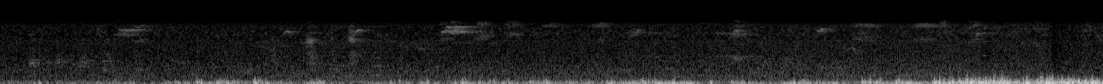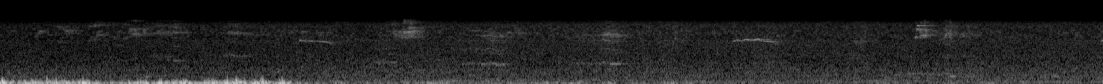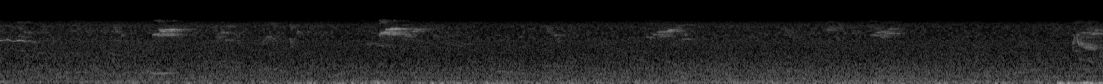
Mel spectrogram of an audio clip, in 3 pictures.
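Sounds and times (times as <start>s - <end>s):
steady background hiss: 0.0s - 33.0s
birds chirping: 32.8s - 33.0s.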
